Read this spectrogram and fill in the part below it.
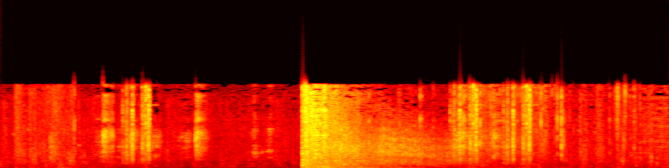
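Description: Quick clicking and thudding sounds of building pieces snap into place in a video game.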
